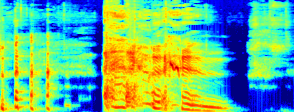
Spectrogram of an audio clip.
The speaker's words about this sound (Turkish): öksür öksür.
